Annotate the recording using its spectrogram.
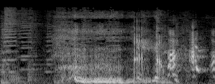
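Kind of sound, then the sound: vocal imitation, imitated pig grunting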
